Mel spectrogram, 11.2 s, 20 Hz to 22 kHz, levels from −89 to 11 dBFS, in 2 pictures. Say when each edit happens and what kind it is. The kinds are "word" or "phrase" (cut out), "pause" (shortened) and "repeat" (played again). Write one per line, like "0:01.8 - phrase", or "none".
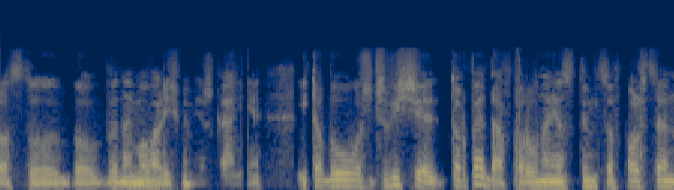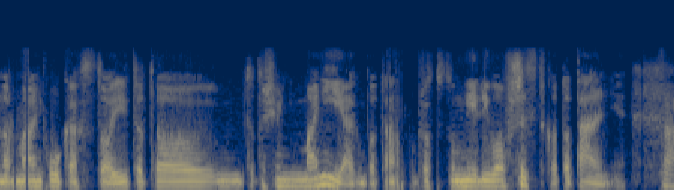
0:02.4 - pause
0:05.0 - word
0:06.0 - word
